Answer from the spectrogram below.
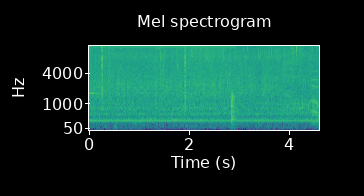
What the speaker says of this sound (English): I'm going to put in these butter beans, which are in a can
